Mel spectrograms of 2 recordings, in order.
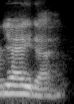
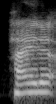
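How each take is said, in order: First: The name begins with a Y sound. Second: The name begins with an H sound. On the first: "Sometimes he'll pronounce it as a Y" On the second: "he would pronounce it as an H"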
